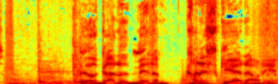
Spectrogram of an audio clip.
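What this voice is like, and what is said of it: Put-on accent. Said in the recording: “Great accent.”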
